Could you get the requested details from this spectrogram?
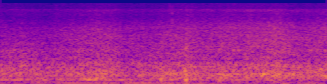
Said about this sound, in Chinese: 时间回到二战末期，一列火车缓缓开进了奥许维兹集中营，这里是个货真价实的地狱。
